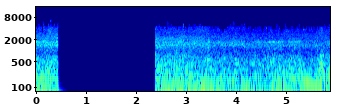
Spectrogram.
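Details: Steady rumbling vehicle-like broadband noise is interrupted by nearly two seconds of silence, with no animal voice heard.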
